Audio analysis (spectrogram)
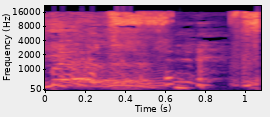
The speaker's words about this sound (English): Ladies and gentlemen, I submit to the Institute of International Scientists this woman has pneumonia of the vagina. Witness this cough.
